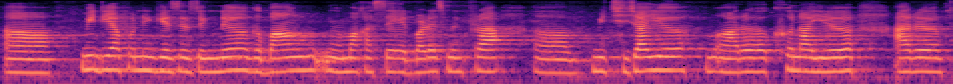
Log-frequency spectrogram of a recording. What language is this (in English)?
Bodo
